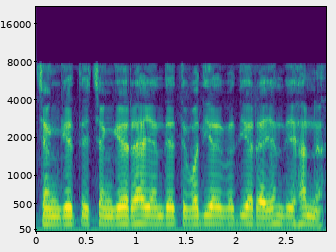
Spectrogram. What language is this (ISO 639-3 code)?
pan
